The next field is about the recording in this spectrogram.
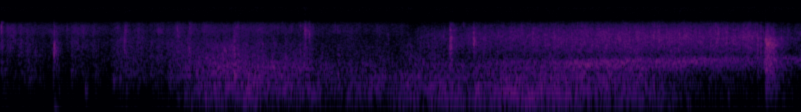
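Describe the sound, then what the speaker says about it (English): Steady rain pours outside during a thunderstorm, a broad hiss that swells and holds, with a low rumble beneath and a few sharp knocks. "In this rain? Yes, in this rain."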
